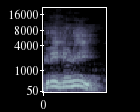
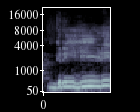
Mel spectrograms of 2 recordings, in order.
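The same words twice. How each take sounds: First: गृहिणी said gri-hi-nee; short i vowel. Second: गृहिणी said gri-hee-nee; wrong long vowel. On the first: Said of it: "अ पे छोटी की मात्रा". (सही उच्चारण, गृहिणी में छोटी "हि") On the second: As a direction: stretch the "hi" of गृहिणी. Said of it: "गृहिणी नहीं". (गलत उच्चारण, गृहिणी में "ही" खींचकर) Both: Shown as a demonstration.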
